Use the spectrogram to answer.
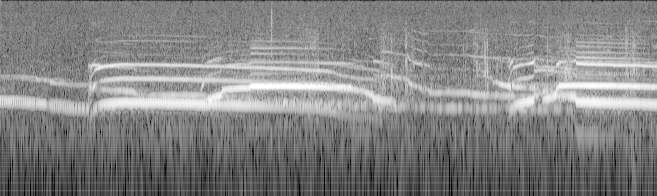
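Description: Wolves howl at night in an icy, moonlit landscape: several long, overlapping howls that hold steady tones and then slide in pitch, loud and continuous with no talk.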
